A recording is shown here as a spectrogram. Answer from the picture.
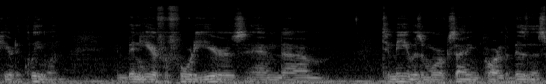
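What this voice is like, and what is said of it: Brooklyn accent. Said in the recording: “my Brooklyn accent comes through ... traces ... Every now and then.”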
